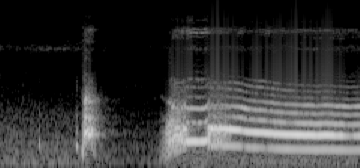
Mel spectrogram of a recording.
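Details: In answer to coyotes, a dog lets out a brief yelp, then after a pause swells into a long howl that climbs, settles onto a clear sustained tone and slowly sinks.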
